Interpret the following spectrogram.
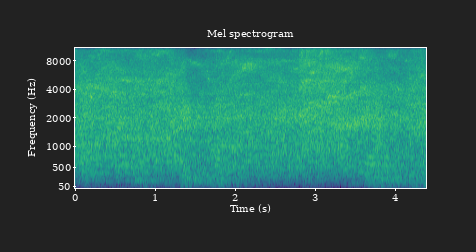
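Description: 1/10-scale 2WD short-course RC trucks racing on an indoor track: a steady hiss of motors and tyres, with faint whines rising and falling.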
